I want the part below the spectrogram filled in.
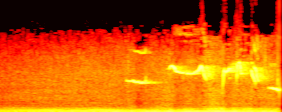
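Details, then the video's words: Oriental magpie-robin singing: a few thin whistles, then a quick loud twisting phrase ending in a downslurred note, over a steady low mechanical hum. "KacER Edan auto kicau"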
